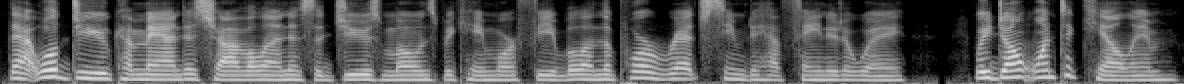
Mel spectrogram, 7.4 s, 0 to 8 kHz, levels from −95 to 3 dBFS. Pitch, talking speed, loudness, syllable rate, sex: 175 Hz, 220 wpm, -19 LUFS, 5.4 syllables/s, female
